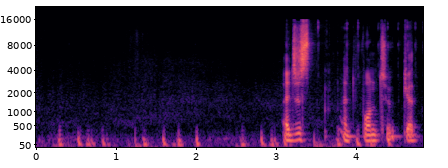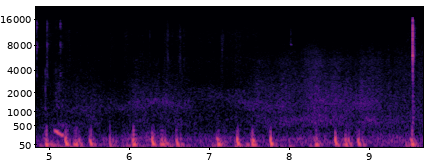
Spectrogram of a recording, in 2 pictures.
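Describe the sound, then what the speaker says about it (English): A horror video game's heartbeat effect: a steady, low double-thump pulse that throbs throughout, with someone talking briefly over it midway. "I love the heartbeat. That makes me anxious. That's a good sound effect."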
